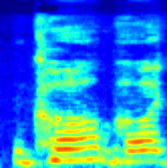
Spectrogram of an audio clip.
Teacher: कुछ साउंड में special vibrations होते हैं, जैसे ब्रेदी वॉइस जिसमें वोकल कॉर्ड्स लूज वाइब्रेट करते हैं और एयर फ्लो ज़्यादा होता है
